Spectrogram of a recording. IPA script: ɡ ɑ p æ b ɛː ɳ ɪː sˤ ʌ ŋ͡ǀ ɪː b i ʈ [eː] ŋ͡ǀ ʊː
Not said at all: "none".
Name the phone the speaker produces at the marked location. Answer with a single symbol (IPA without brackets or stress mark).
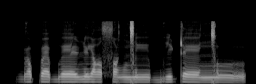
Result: ɛː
